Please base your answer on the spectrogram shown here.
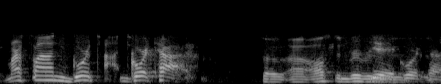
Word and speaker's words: Marcin Gortat: How you pronounce his name? Marcin Gortat.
